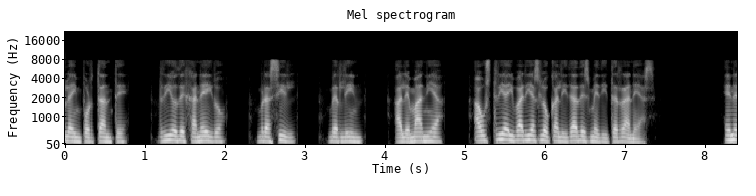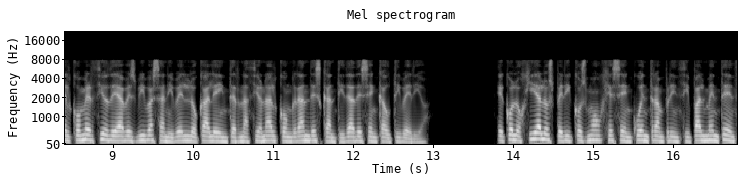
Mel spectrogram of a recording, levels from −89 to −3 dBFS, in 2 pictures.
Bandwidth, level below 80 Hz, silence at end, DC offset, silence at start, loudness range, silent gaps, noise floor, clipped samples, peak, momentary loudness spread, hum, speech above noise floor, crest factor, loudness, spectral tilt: 8 kHz; -48 dBFS; 0 s; 2%; 0 s; 4 LU; 0.79-1.07 s, 2.03-2.29 s, 2.90-3.17 s, 3.75-4.03 s, 4.74-5.04 s, 7.45-8.19 s, 13.01-13.75 s; under -90 dBFS; under 0.1%; -2 dBFS; 9 LU; none; over 70 dB; 18 dB; -21 LUFS; -7.5 dB/octave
